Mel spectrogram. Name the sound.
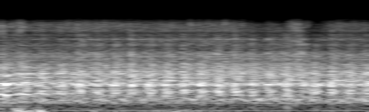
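pencil being sharpened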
